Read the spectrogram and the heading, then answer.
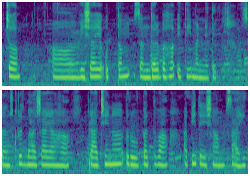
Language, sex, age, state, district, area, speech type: Sanskrit, female, 18-30, Maharashtra, Wardha, urban, spontaneous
